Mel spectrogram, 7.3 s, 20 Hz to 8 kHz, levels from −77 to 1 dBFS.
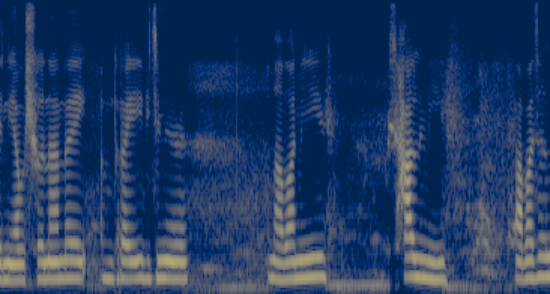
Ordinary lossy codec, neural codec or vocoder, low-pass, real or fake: none; codec, 16 kHz, 2 kbps, X-Codec, HuBERT features, trained on balanced general audio; none; fake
